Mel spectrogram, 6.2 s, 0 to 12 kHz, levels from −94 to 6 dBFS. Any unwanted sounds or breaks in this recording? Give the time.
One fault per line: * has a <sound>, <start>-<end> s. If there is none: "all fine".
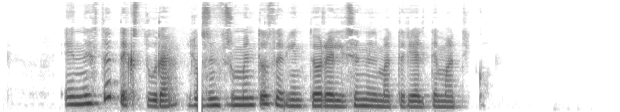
* has a dropout, 2.0-2.0 s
